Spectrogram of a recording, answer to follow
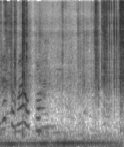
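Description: A high-pitched child's voice speaking briefly, over a steady low rumble, with a short sharp click or rustle near the end.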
